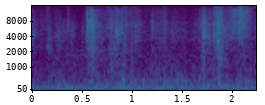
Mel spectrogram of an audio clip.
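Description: Faint rustling of a clear plastic bag, with a few soft ticks, as sheets of foam adhesive dimensionals are slid out of it by hand.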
